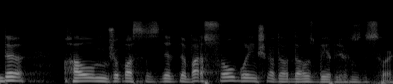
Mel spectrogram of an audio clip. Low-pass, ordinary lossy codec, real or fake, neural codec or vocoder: none; none; fake; codec, 16 kHz, 0.8 kbps, ZipCodec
